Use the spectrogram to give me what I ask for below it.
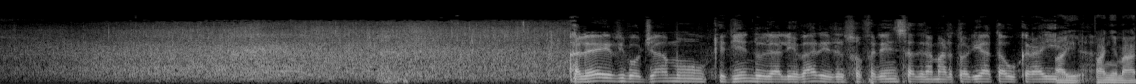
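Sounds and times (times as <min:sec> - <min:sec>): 
crowd applause: 0:00.0 - 0:06.5
speech: 0:05.7 - 0:11.3.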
